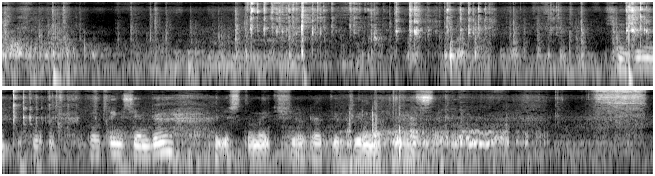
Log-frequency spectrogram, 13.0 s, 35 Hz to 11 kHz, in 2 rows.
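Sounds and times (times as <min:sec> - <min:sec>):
brief hiss: 0:12.4 - 0:13.0.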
